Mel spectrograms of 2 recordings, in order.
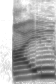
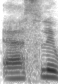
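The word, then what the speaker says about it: aisle: ठीक है, कुछ दिन पहले एक मास्टर साहब थे, वो आइल को ऐसले बोल रहे थे, आइल को ऐसले बोल रहे थे और बहुत बड़े प्लेटफॉर्म पे कहने को पढ़ा रहे थे।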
